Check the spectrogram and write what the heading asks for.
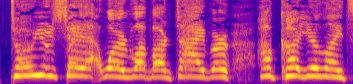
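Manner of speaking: high-pitched mock shout; Vince McMahon threat. Wrestling boss threatens the heckling crowd, high mock shout. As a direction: imitate an exasperated boss warning a crowd.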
